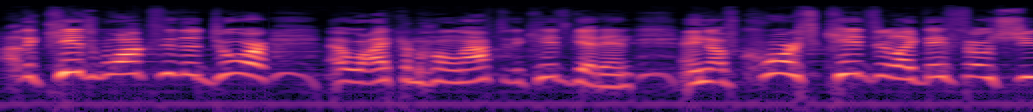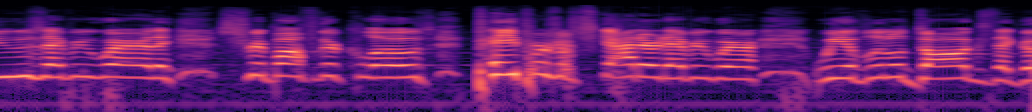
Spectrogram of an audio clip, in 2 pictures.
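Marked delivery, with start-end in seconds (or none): none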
